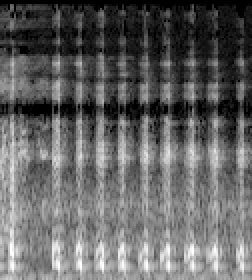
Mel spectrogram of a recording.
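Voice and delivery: high giggling in quick pulses; real laughter. Real, not acted. Still amused by their Instagram page, high giggles.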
